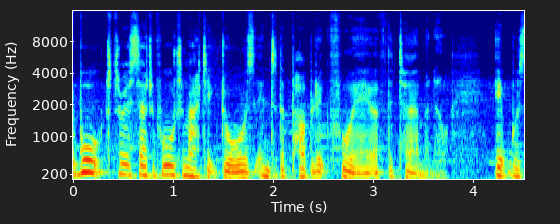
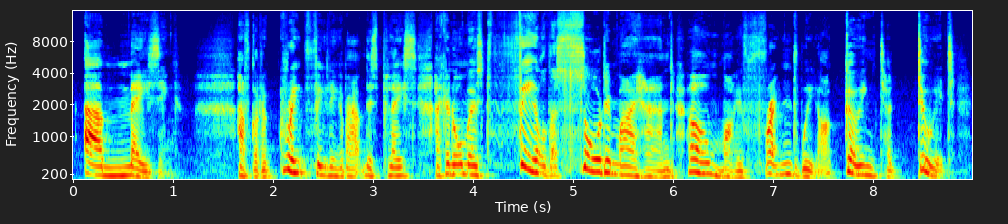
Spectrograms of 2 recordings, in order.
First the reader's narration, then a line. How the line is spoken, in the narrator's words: Adam cried triumphantly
